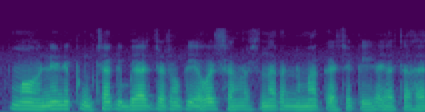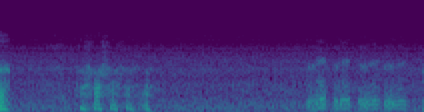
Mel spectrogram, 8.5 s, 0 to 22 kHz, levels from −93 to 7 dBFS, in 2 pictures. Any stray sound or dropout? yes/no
yes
